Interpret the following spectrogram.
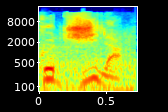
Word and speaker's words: Gojira: Enfin, pour être complet, sachez que Godzilla se prononce en japonais Gojira.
